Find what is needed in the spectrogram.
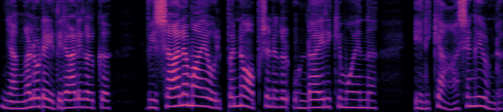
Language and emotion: Malayalam, fearful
